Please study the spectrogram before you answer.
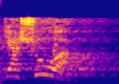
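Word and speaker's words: ישוע: llamar a su nombre jesús en hebreo se pronuncia ya su a ya suba que traducido al español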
